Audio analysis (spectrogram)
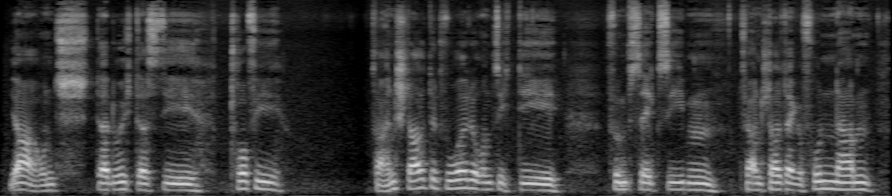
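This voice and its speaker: With a plain, everyday voice, a man talks at a fairly slow pace and with fairly even intonation. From Germany, Hochsauerland (Sauerland). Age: 50s. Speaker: sports club chairman and race organizer. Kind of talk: casual chat.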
